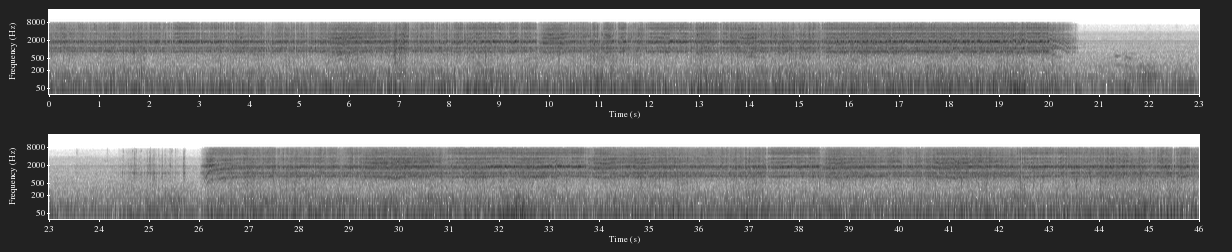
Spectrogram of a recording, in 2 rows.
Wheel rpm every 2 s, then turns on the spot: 230, 230, 230, 230, 230, 230, 230, 230, 210, 200, 40, 0, 10, 170, 230, 220, 220, 230, 230, 230, 220, 230, 230.
none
